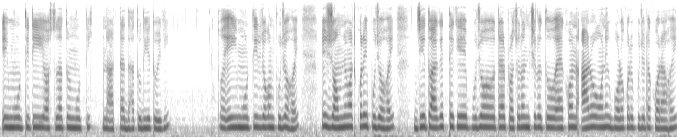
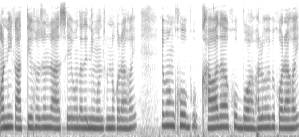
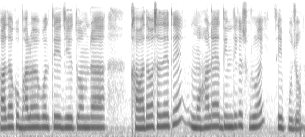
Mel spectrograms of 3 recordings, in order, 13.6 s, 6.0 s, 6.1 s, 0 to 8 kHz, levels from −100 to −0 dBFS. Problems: background sounds at intervals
